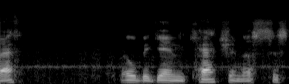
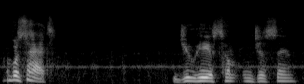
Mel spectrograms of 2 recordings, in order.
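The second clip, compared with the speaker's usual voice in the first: startled; 7 semitones higher, faster than usual. Acted. Stranger startled by a sound.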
